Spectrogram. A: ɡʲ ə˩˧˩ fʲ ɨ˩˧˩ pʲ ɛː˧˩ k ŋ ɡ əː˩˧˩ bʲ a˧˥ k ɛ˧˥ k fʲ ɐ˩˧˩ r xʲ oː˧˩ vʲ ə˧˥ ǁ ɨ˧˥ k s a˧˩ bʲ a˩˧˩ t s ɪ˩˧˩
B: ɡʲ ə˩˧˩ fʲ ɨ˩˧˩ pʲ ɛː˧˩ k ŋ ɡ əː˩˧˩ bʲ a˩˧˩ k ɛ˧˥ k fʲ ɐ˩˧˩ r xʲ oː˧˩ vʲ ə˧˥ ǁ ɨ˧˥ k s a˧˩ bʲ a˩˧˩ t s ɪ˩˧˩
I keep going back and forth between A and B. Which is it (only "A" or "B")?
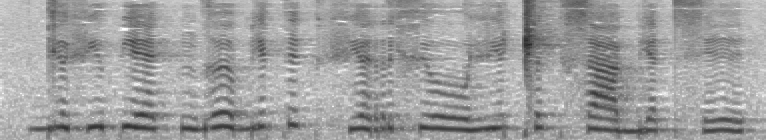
A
